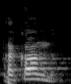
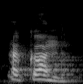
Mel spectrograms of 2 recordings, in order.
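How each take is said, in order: First: प्रकंद said louder, firmly, with a falling tone; emphatic answer. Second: Said in the usual way. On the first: Shown as a demonstration. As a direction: hammer प्रकंद home for the exam. Answer repeated for memorising. (प्रकंद पर ज़ोर, ऊँची और गिरती आवाज़ में)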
